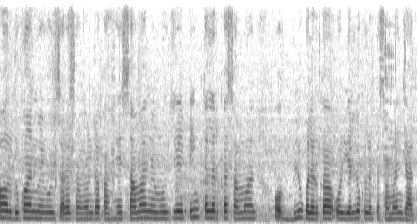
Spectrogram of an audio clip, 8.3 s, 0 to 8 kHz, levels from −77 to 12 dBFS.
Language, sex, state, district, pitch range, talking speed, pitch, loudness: Hindi, female, Chandigarh, Chandigarh, 215-240 Hz, 180 wpm, 220 Hz, -17 LUFS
